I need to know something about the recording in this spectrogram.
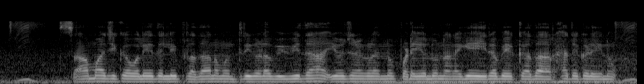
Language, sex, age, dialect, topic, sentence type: Kannada, female, 51-55, Mysore Kannada, banking, question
